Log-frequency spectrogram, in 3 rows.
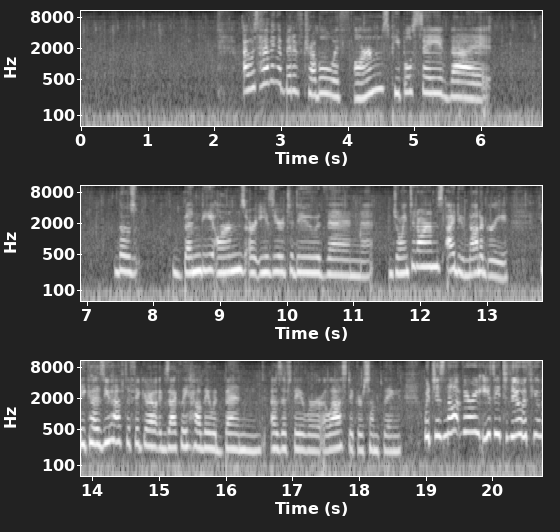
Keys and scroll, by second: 2.3 scroll up 1, 4.0-4.4 scroll up 1, 5.0-5.4 scroll down 1, 7.5-7.9 scroll down 1, 9.7-10.1 scroll up 1, 11.1-11.5 scroll up 1, 11.6-12.1 scroll down 1, 12.8 scroll up 1, 14.1-14.5 scroll up 1, 15.6 scroll down 1, 19.3 scroll down 1.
